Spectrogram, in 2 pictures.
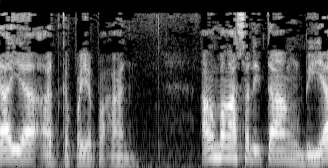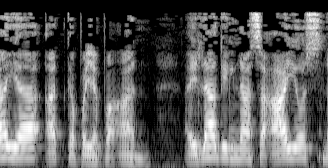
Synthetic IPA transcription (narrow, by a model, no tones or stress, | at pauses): aːjɐʔɐt̪̚kɐpɐjɐpa̰ʔan | ʔɐŋmɐŋasɐlɪt̪aŋbɪjaːjɐʔɐt̪̚kɐpɐjɐpaʔan | ʔɐjlaːɡɪŋnaːsɐʔaːjo̞sn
